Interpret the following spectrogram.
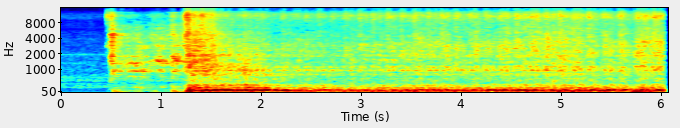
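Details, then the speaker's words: Cheap LS-swapped Chevy S10 drag truck, cold start with no throttle: cranks, catches and settles into a loud, lumpy, choppy low idle; reads way rich until it warms up, with backfires and an exhaust leak present. "should be fluctuating yeah it's Way Rich right now but we'll let it get up to temperature"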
